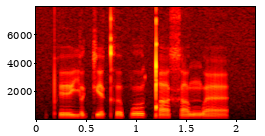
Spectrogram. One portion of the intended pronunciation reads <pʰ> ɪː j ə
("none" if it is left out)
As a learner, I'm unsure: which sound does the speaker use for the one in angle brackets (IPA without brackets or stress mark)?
pʰ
